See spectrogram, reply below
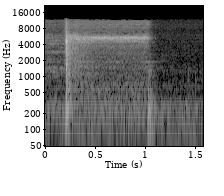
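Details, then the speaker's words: GE Carescape ventilator in suction-oxygenation mode (two-minute mode for suctioning or filter change), adult set-up: a click, then a steady high hiss of gas flow that cuts off after about a second when the patient circuit is disconnected. "it stops so just make sure that you push it away from your face or your body"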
